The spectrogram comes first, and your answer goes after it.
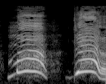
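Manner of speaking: put-on high loud baby shout of Da; little boy yelling for his dad; toddler calling out. Son calling from his crib, loud baby shout.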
